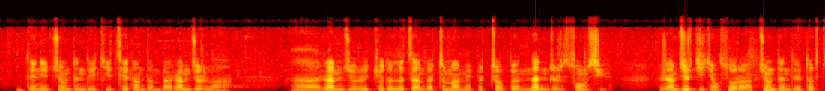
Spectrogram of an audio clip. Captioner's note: giving oral transmission in Tibetan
